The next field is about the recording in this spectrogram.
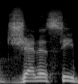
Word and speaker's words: Genesee: Is that how you say it? Genesee Brewhouse? – Oh, Genesee Brewhouse. Yeah, that's what did I say? – Genesi. I thought I was like, is that Italian place? No, Genesee Brewhouse.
